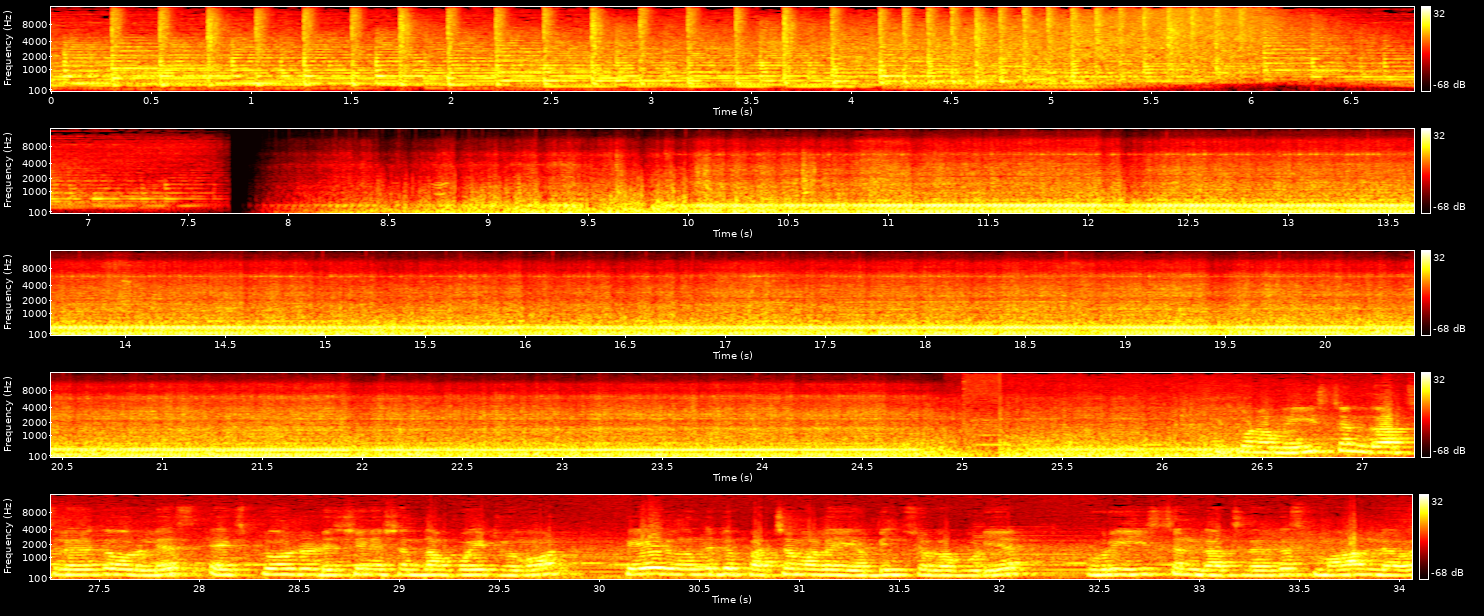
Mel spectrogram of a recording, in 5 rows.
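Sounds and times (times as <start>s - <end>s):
motorcycle engine running: 7.8s - 28.0s
wind rushing past: 7.9s - 28.1s.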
